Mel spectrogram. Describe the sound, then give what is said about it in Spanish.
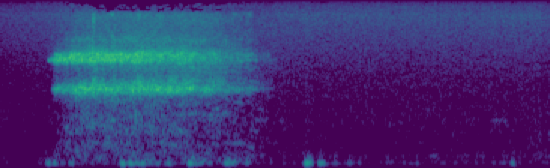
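A deep breath drawn in during a relaxation exercise: a soft, airy hiss lasting about a second and a half, with faint low thumps beneath and after it, no talking. “para terminar, podemos hacer una inhalación profunda.”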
